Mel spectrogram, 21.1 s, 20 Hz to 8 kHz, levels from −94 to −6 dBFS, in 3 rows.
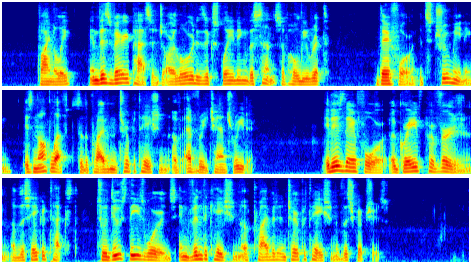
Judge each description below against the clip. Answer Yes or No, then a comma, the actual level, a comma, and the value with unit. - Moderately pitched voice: No, low, 115 Hz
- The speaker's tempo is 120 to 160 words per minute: Yes, average, 145 wpm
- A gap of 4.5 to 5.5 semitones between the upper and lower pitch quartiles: No, average, 3.7 semitones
